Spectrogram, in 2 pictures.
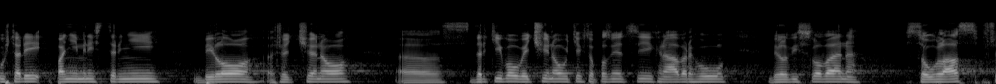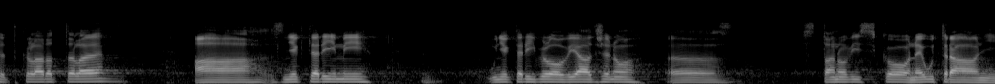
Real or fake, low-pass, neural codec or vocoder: real; 7.2 kHz; none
